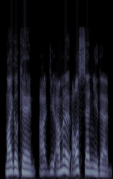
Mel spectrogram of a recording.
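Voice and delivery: normal talking voice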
